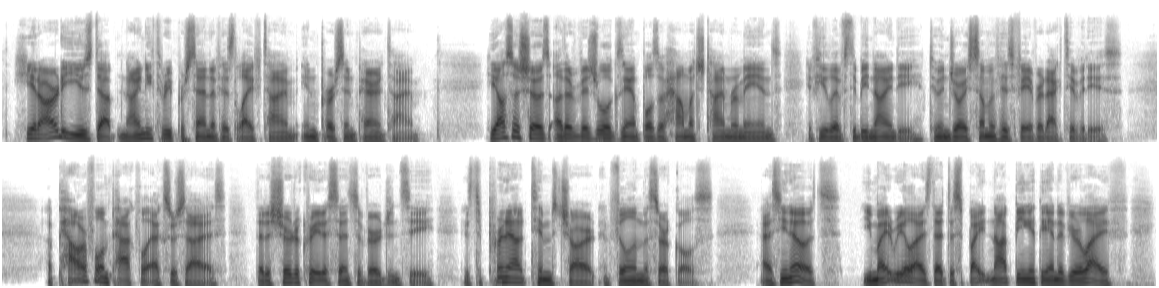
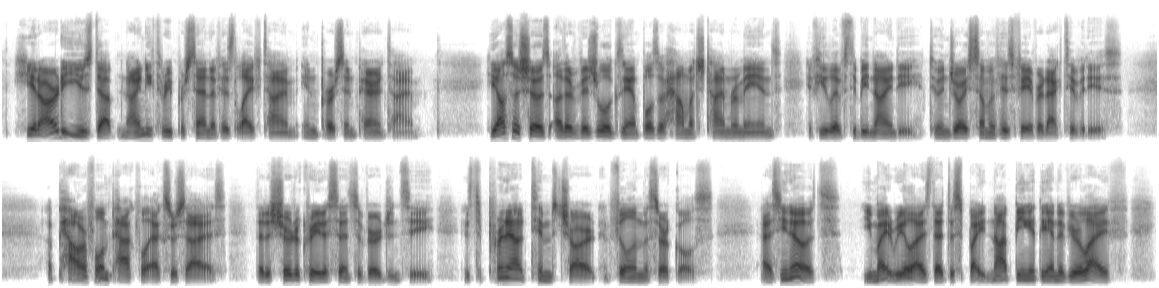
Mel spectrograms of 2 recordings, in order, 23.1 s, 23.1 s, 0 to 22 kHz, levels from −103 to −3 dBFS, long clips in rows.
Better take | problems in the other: first | thin; very; fading below 300 Hz

